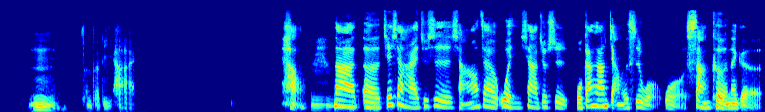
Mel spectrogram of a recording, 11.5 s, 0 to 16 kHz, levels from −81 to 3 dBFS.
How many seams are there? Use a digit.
1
